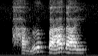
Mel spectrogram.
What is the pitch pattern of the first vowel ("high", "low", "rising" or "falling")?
low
